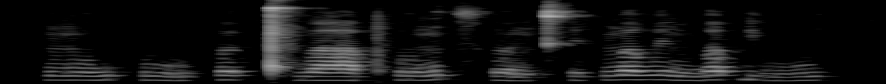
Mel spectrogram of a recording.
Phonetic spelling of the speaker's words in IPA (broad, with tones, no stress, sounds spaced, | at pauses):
ŋ o˨˧ w h uː˨˩ h ɵ˧ t̚ kʷʰ aː˨ pʰ ʊ˨˥ ŋ t͡sʰ ɵ˨˩ n kʰ ɪ˨˥ k̚ n̪ ɐ˥ w ɪ˨ ŋ w ɐ˥ p̚ j uː˨˥ t̚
